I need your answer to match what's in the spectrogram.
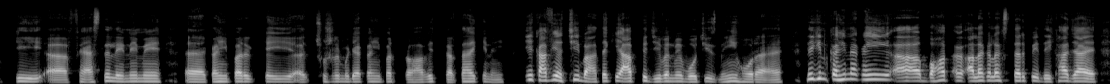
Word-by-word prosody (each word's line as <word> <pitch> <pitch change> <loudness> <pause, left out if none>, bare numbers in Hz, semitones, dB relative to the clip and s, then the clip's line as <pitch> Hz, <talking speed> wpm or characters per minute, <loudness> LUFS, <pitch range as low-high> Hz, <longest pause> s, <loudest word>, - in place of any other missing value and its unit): कि 140 -2 0
अ, 105 0 +1
फ़ेेसले 115 +8 -2
लेने 140 -1 0
में 140 0 0
अ, 135 - -6 0.3
कहीं 125 +2 +1
पर 140 +1 +2
कि 130 -1 -4 0.2
सोशल 130 +1 -6
मीडिया 130 0 -2
कहीं 135 -1 -4
पर 135 - -3
प्रभावित 115 +4 -5
करता 110 +5 -2
है 135 - +2
कि 135 0 -12
नहीं? 110 -1 -11 0.2
ये 220 - +3
काफ़ी 205 -1 +4
अच्छी 200 +4 +1
बात 130 +3 +2
है 155 - +2
कि - - -1
आपके 145 +5 +4
जीवन 140 0 -1
में 145 - -1
वो 125 -1 +1
चीज़ 130 -1 -7
नहीं 140 +5 -2
हो 125 -3 -2
रहा 110 -3 -1
है, 110 - -4 0.3
लेकिन 255 +1 +3
कहीं 225 +2 +4
न 245 - +1
कहीं 225 0 +2
अ, 165 -5 +4
बहुत 195 +5 +2
अलग-अलग 180 +2 +2
स्तर 175 -1 +1
पे 170 - 0
देखा 150 +4 0
जाए 140 -3 +6
अ, - - -6
140 Hz, 245 wpm, -22 LUFS, 130-165 Hz, 0.3 s, जाए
